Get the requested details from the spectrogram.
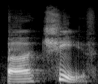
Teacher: And this word has two syllables, and the stress is on that second syllable.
